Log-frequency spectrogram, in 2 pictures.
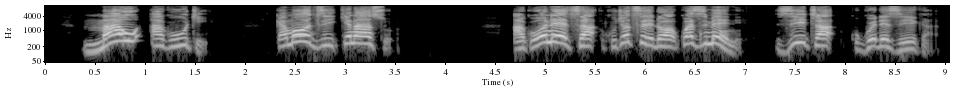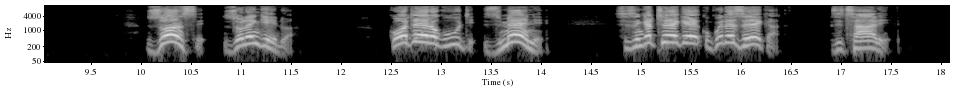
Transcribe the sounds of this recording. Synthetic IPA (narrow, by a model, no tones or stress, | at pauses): mawuak̬uːtḭ | kamɔd͡zikɛnasɔ̰ | akuɔnɛt͡sʰakut͡ʃɔt͡sʰɛɗwakwazimɛnɛ | zitʰakuɡwɛɗɛzɛːka̰ | zɔnsɛ | zɔlɛŋɡɛːɗwa̰ | kɔːt̬ɛɾɔk̬ut̬izimɛnɛ̰ | siziŋɡatʰɛk̬ɛkuɡwɛɗɛzɛka̰ | zit͡sʰaːlɛ̰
